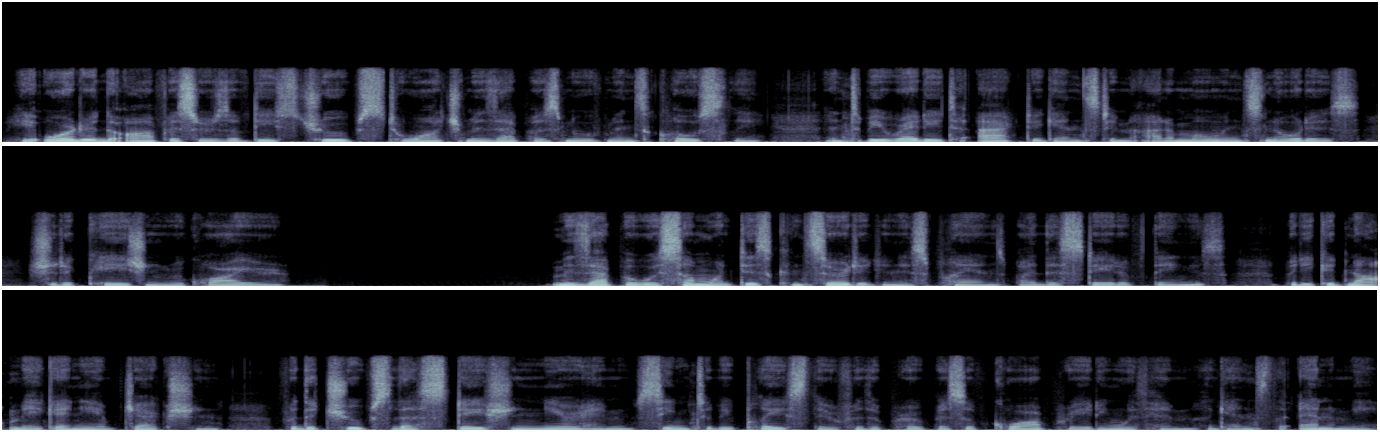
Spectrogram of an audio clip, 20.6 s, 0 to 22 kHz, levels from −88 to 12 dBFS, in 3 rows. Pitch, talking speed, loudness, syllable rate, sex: 170 Hz, 200 wpm, -22 LUFS, 6.2 syllables/s, female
